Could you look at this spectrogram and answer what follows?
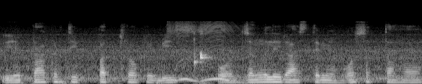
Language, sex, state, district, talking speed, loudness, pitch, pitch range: Hindi, male, Rajasthan, Bikaner, 170 wpm, -19 LUFS, 105 Hz, 100-110 Hz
